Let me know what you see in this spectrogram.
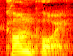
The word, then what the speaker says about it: conpoy: That's a canopy. – Conpoy. – I'm saying canopy. I'm saying it wrong, but yeah.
